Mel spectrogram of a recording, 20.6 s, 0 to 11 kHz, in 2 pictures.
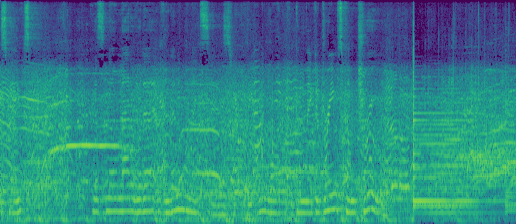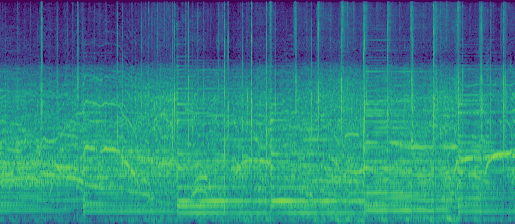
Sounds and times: Music: 0.0s - 20.6s
Speech: 1.8s - 8.2s.

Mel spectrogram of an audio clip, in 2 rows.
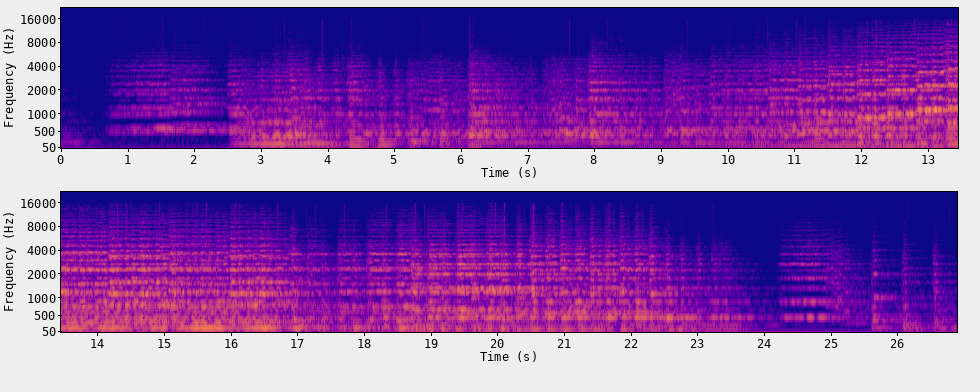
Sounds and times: Music: 0.0s - 26.9s.

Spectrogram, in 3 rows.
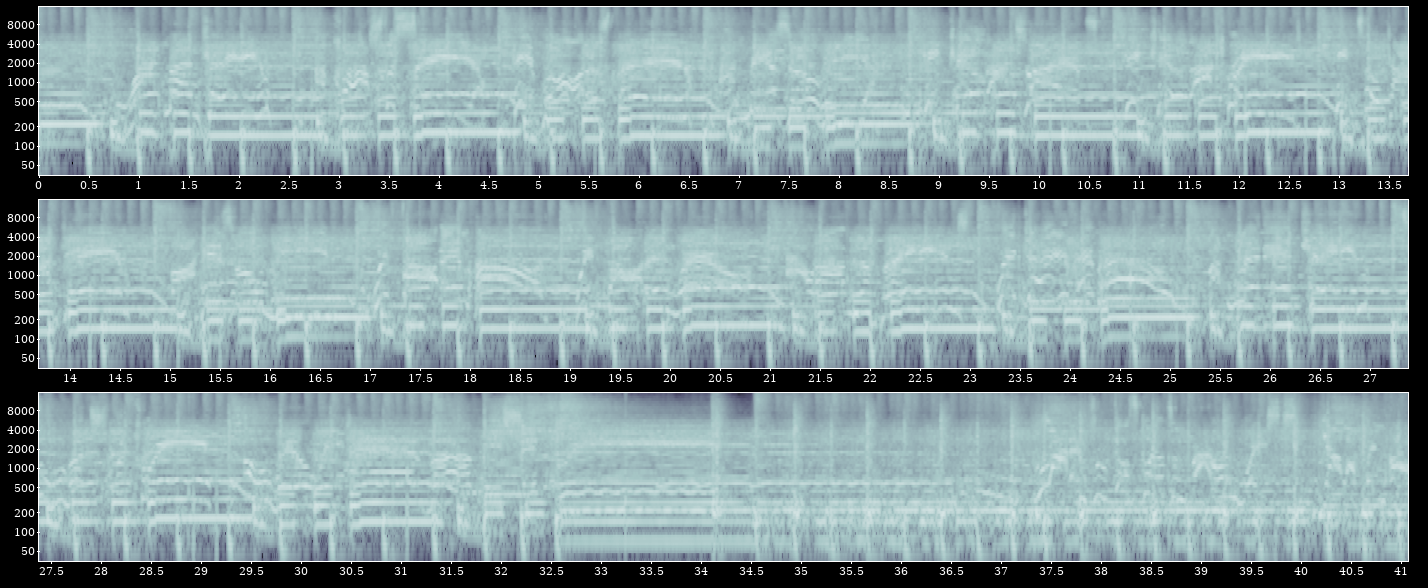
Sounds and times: Music: 0.0s - 41.0s.

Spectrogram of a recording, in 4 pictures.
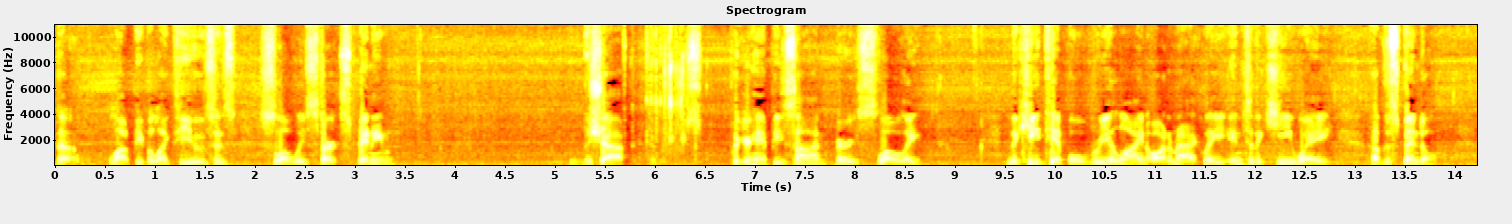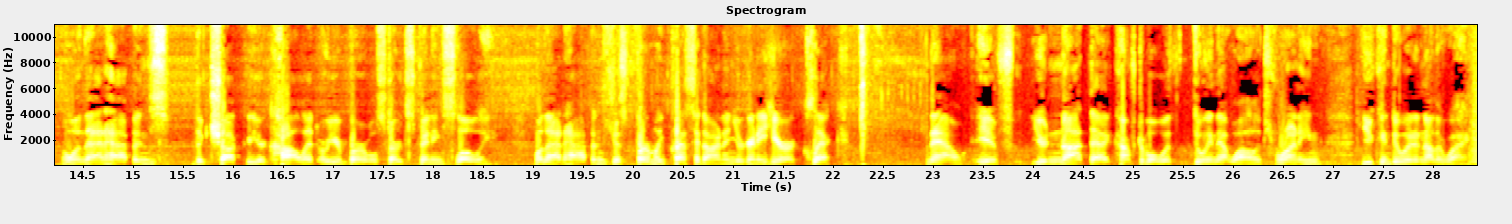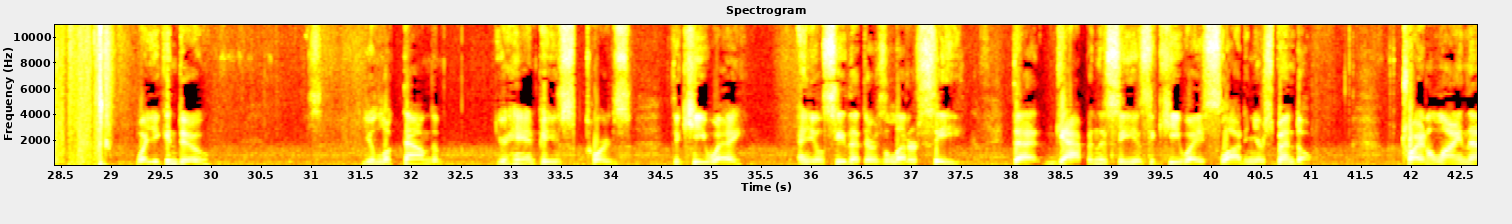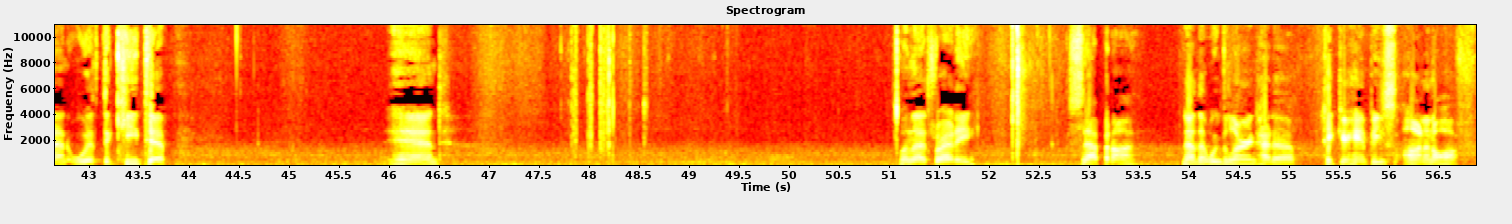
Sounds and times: Speech: 0.0s - 3.5s, 5.2s - 8.7s, 9.5s - 22.2s, 23.0s - 28.5s, 29.2s - 30.0s, 31.0s - 41.1s, 41.9s - 43.8s, 46.0s - 46.7s, 51.1s - 51.9s, 52.8s - 56.8s.

